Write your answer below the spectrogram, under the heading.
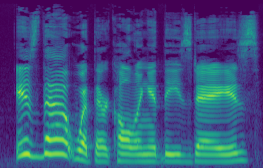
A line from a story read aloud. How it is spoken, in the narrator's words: she asks dryly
